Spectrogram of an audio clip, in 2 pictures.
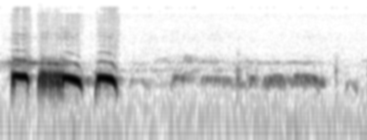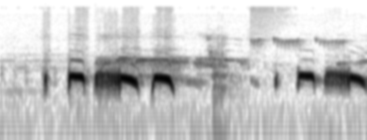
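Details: Spotted dove repeats its deep cooing phrase several times, with short clipped coos around a longer rolling note. Soft low murmurs fill the gaps between phrases.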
